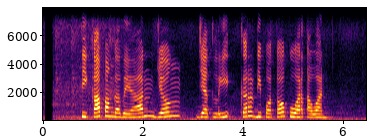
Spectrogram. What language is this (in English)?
Sundanese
